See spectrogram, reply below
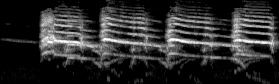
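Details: Four nasal, run-together calls from a close red-shouldered hawk, each starting with a strong burst and trailing off lower, delivered with little pause between them.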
